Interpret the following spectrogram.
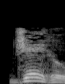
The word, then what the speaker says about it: Jehu: Jehu, we pronounce it. It was properly pronounced Jehu.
